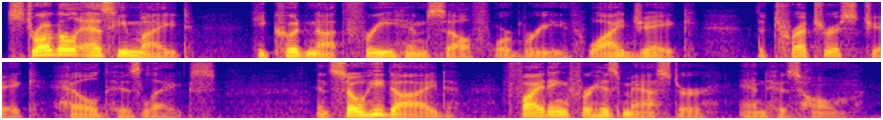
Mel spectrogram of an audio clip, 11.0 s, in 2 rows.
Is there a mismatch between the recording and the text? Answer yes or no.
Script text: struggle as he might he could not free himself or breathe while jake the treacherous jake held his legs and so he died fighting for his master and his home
yes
